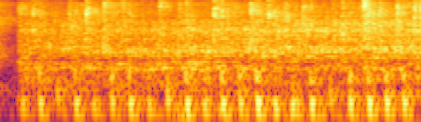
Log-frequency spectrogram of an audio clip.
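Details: Stretched old-school Doodle Bug mini bike after engine swap, small single: quick thumping about eleven beats a second with a rough uneven edge; something leaking, chain later pops for lack of a tensioner; cause of noise unclear.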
